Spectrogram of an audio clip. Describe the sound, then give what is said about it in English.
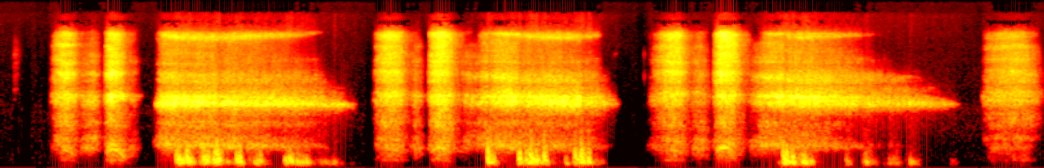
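A loud breathing pattern repeats three times as a deep breathing exercise: two quick, sharp inhales followed by a long, forceful exhale with a rough, rushing sound, separated by brief pauses. “First, we will start from the breathing to knock down our logic, our resistance, our noise. And the breathing would be like this.”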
